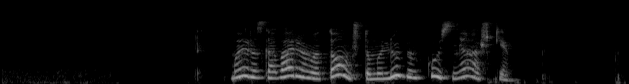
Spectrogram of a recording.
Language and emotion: Russian, positive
